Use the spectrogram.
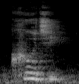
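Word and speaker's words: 九時: q or ku right when it comes to time we don't use q we use ku so kuji that's nine o'clock and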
